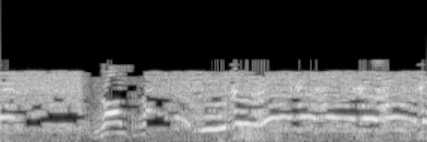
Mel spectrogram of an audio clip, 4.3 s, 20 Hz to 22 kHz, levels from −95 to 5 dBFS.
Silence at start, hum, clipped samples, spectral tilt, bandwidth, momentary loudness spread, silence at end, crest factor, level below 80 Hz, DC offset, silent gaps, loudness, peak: 0 s; none; 0.5%; -8 dB/octave; 4 kHz; 7 LU; 0 s; 10 dB; -42 dBFS; under 0.1%; none; -9 LUFS; 0 dBFS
